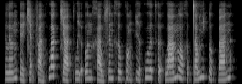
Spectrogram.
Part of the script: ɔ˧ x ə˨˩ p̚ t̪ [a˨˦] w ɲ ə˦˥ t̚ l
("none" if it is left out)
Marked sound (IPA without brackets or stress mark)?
a˨˦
